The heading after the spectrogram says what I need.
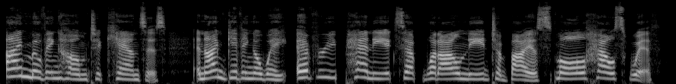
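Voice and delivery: rising anger; getting angrier; escalating anger. A narrator's reading. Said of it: "Her voice escalated with every word".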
